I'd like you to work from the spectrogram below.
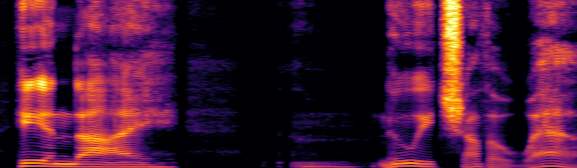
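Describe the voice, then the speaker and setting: This is a man. He speaks in a put-on character voice. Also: very clean recording, silent background. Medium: read story. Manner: warm, wry, knowing.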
